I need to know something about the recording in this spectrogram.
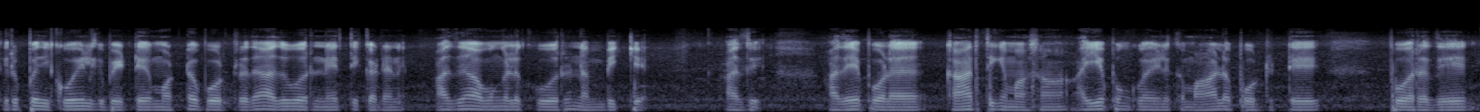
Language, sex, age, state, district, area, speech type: Tamil, male, 30-45, Tamil Nadu, Tiruvarur, urban, spontaneous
